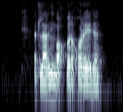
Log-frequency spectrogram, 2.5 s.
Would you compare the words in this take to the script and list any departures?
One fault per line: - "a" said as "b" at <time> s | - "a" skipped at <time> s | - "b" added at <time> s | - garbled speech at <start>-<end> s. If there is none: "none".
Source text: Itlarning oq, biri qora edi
none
